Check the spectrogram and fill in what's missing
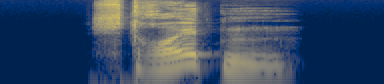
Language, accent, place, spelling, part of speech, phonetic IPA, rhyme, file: German, Germany, Berlin, streuten, verb, [ˈʃtʁɔɪ̯tn̩], -ɔɪ̯tn̩, De-streuten.ogg
- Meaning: inflection of streuen: 1. first/third-person plural preterite 2. first/third-person plural subjunctive II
